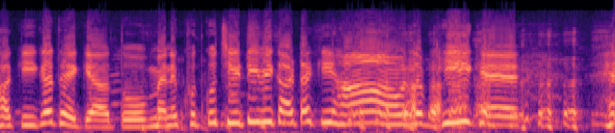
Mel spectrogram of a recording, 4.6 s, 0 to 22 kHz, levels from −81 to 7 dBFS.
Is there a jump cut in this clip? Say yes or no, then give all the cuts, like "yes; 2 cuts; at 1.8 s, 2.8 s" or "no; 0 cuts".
no; 0 cuts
